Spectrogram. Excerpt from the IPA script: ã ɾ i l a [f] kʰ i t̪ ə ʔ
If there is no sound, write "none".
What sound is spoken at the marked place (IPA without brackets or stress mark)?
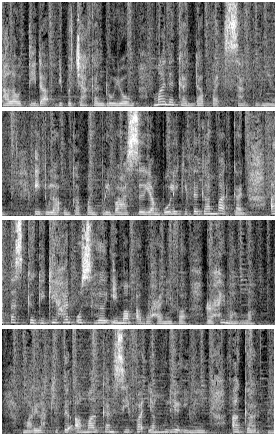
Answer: h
